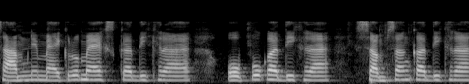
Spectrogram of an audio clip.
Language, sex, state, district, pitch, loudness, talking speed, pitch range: Hindi, female, Punjab, Pathankot, 205 Hz, -19 LUFS, 230 wpm, 195-210 Hz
